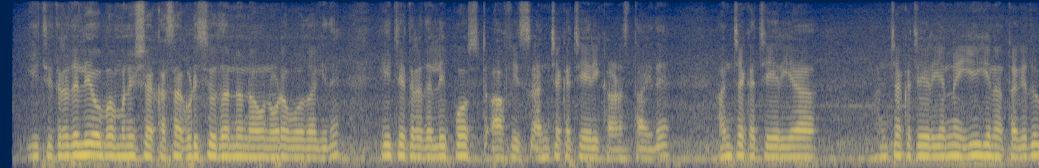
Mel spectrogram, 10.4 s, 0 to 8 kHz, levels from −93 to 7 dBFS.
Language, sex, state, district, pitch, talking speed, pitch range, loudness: Kannada, male, Karnataka, Shimoga, 135 Hz, 120 wpm, 125-140 Hz, -17 LUFS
